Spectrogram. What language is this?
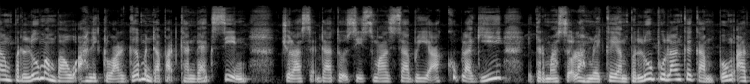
Malay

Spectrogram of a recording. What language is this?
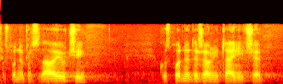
Croatian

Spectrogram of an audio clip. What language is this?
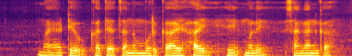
Marathi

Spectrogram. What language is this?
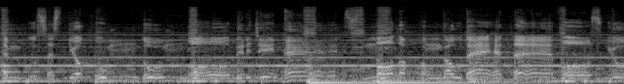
Slovak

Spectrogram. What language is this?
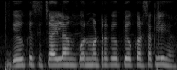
Magahi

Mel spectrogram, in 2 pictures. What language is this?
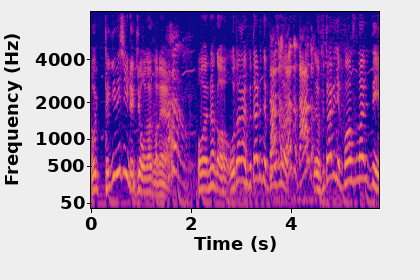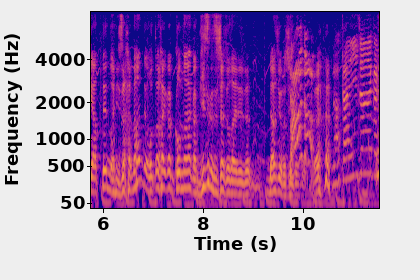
Japanese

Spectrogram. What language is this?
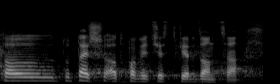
Polish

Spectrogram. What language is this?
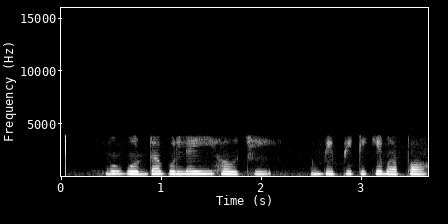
Odia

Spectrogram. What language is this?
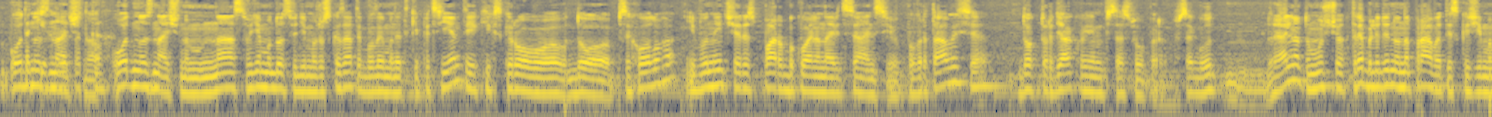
Ukrainian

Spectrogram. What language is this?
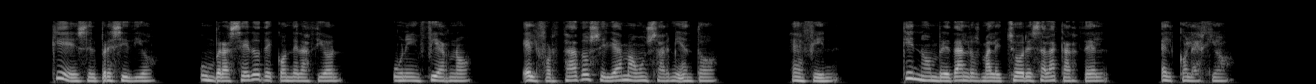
Spanish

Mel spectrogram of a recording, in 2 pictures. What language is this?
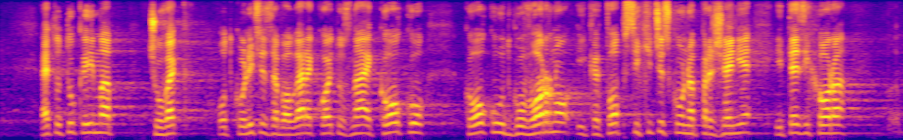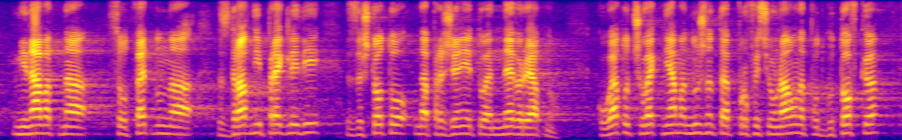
Bulgarian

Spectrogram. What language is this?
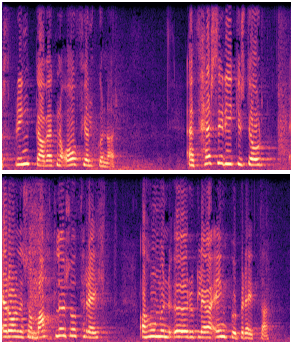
Icelandic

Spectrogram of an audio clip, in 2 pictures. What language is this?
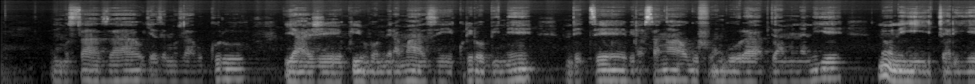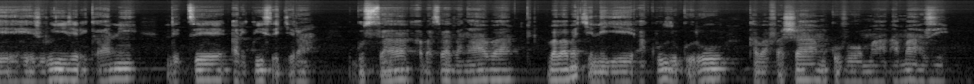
Kinyarwanda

